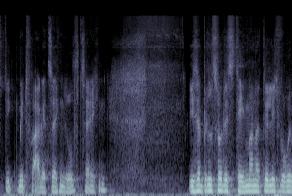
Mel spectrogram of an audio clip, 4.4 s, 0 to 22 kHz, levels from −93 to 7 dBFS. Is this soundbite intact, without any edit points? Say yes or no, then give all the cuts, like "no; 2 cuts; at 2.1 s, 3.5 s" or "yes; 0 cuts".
yes; 0 cuts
